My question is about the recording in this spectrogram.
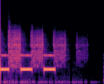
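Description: News-programme intro jingle ending in a run of short electronic beeps, all of one pitch and about two a second, each with a hiss over it. The beeps fade out in an echo about halfway through.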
